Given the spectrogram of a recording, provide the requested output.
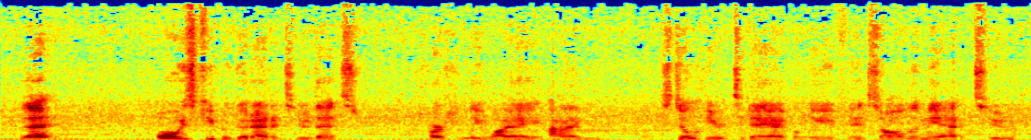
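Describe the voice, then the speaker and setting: Long, frequent pauses break up a man's flat, monotone delivery at medium pitch with an American accent, heard over noticeable background noise. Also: moderate pace. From Central Florida. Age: 20s. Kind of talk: personal appeal to camera.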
